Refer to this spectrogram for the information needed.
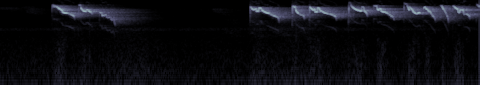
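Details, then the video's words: Oriental white-eye of the buxtoni form in ngalas style: one high descending phrase, a short silence, then a fast series of shrill, sharply falling whistled notes. "Burung Pleci Buxtoni Gacor Konslet Full Tembakan Ngalas Ngotot Fighter"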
